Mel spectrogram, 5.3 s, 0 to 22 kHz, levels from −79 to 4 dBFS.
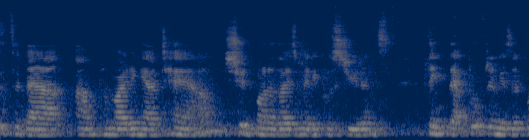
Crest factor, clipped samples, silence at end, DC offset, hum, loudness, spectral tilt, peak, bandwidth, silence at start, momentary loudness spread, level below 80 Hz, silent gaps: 14 dB; under 0.1%; 0 s; under 0.1%; none; -39 LUFS; -4.5 dB/octave; -24 dBFS; 18 kHz; 0 s; 6 LU; under -90 dBFS; none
